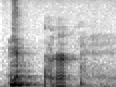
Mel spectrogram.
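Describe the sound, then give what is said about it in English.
A single short, loud, low-pitched burp after drinking rosé cider erupts at the start, followed by a couple of softer voiced noises that trail off into quiet. “Hold on, I need to burp.”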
